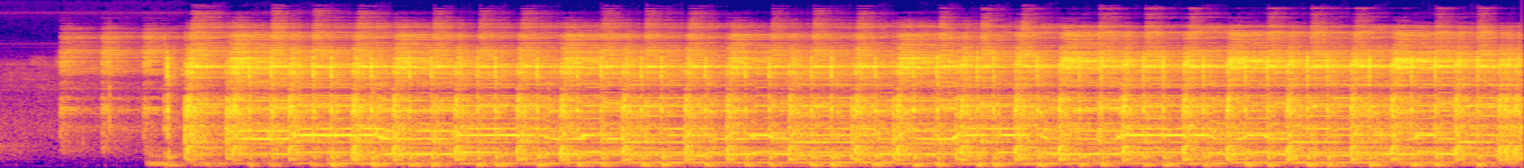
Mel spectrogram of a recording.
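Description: Drum kit sounds from a phone's Real Drum app tapped by hand. After a few single hits, a rock backing track with guitar comes in about a second and a half in and the drumming carries on over it at a steady beat.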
